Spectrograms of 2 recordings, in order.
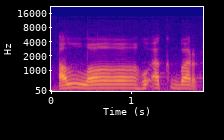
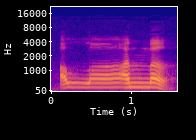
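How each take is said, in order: First: The phrase is said clearly, with every sound present. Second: The phrase is garbled, with the ending sounds missing. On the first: The speaker calls it right. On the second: The speaker calls it wrong.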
